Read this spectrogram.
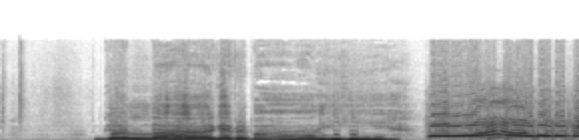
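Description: A plush toy hamster squeaks and chatters in a high, sped-up voice.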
